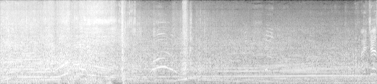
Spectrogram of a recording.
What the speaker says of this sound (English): I just watched a Corvette blow up.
